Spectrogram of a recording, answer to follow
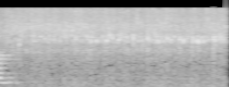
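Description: Venison chop sizzling steadily in hot goose grease in a skillet, just after being turned over.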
